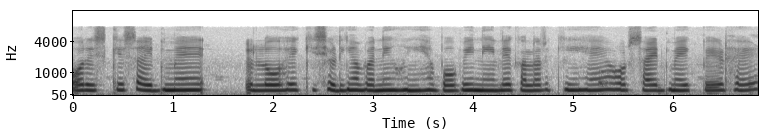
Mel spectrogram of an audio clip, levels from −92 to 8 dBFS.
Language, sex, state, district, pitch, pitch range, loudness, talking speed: Hindi, female, Maharashtra, Aurangabad, 245 Hz, 240-255 Hz, -12 LUFS, 190 wpm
